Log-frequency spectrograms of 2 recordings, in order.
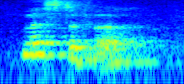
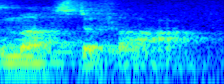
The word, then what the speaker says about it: Mustafa: Mustafa. Actually, it's pronounced Mustafa.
